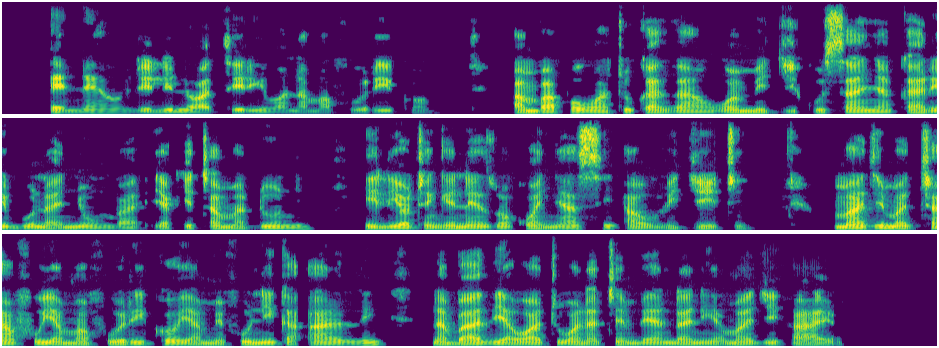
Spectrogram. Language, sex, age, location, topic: Swahili, male, 50+, Kisumu, health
